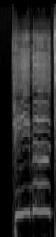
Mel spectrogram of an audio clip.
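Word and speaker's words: Temu: Now that we have two different pronunciations, Timu, Tamu. Because they gave us a different pronunciation at the Super Bowl.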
